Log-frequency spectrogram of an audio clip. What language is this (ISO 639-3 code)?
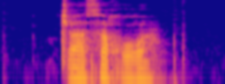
ady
